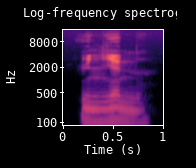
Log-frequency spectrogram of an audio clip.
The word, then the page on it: hyène: [jɛn]; /jɛn/, /ʔjɛn/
